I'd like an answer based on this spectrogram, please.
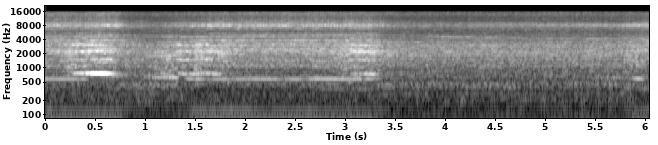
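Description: Hyundai wheeled excavator's diesel engine running under load with a steady hydraulic whine, and a brief louder whine about half a second in. A little over three seconds in the whine stops and the engine drops to a lower, quieter drone.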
